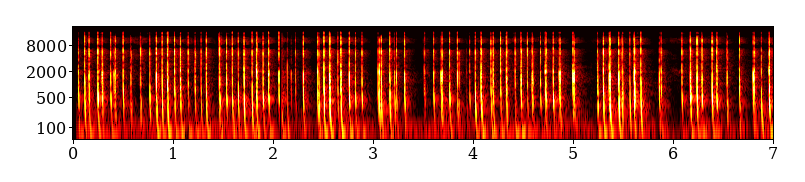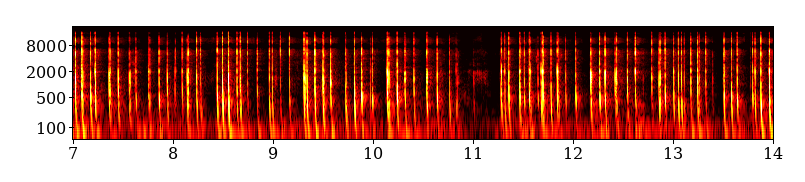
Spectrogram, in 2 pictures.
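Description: A white-bezel iPad with a glass touchscreen, in a case and lying flat on a dark blanket with the screen off, is tapped rapidly on the glass with the fingertips and nails of one hand. The result is a dense, continuous run of short, dry clicks and taps centered in the midrange, with no ringing and only brief pauses between flurries.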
